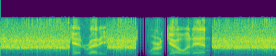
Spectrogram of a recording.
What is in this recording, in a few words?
"get ready", American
